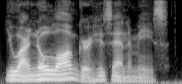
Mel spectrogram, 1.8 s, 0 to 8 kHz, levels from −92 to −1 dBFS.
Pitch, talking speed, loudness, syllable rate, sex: 100 Hz, 200 wpm, -17 LUFS, 6.2 syllables/s, male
